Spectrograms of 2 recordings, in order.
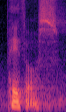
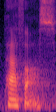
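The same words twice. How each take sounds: First: It is said with a contemporary English pronunciation. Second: It is said with a Koine Greek pronunciation. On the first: "the kind of contemporary English pronunciations" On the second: "both the Koine Greek and the kind of contemporary English pronunciations"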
